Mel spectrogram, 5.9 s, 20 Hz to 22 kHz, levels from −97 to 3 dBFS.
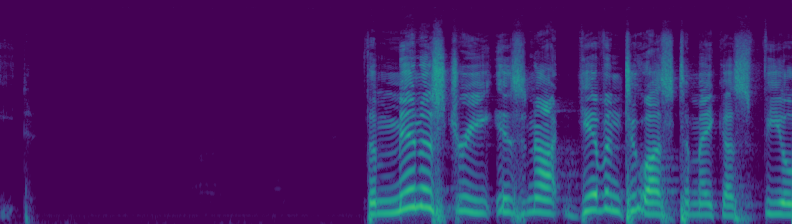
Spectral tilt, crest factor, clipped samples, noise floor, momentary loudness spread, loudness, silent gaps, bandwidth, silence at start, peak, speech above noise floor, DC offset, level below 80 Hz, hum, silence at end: -3.5 dB/octave; 20 dB; under 0.1%; -87 dBFS; 8 LU; -36 LUFS; none; 19.5 kHz; 2.75 s; -20 dBFS; 50 dB; under 0.1%; -70 dBFS; none; 0 s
